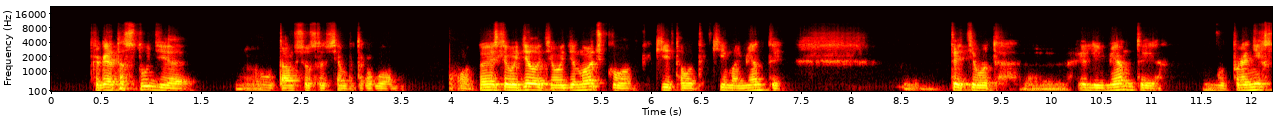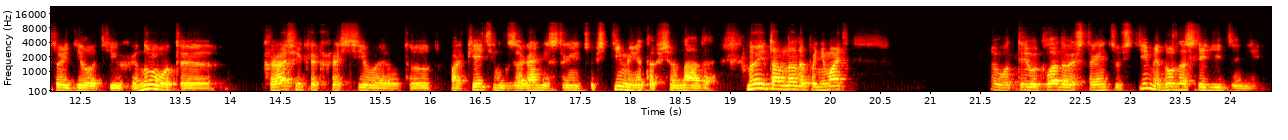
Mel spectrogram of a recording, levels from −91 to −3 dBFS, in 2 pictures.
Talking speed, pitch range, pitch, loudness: 140 wpm, 115-155 Hz, 130 Hz, -22 LUFS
